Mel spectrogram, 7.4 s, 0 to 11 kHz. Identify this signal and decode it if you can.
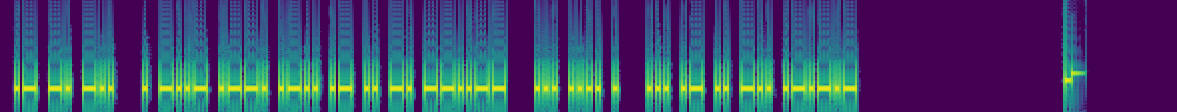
Morse code, heard as a keyed tone, about 44 wpm, 700 Hz. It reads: AND EXPLAIN, SHE SAID.
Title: Sentences from Top 1100 Words 45wpm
